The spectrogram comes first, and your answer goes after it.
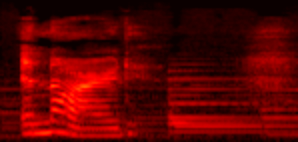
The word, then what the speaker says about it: Ennard: But little did Mike know that CB was planning to scoop Michael on night 5 with Ennard.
